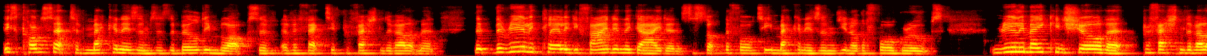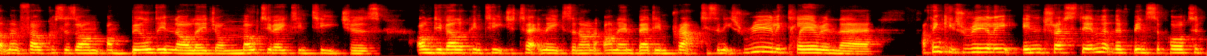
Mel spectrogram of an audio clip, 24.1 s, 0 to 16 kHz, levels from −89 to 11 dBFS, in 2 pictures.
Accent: British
